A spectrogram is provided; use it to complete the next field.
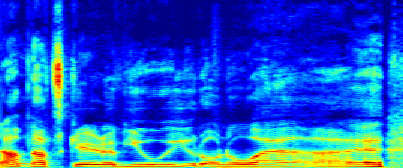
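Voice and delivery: very high shouted yell, "why" stretched out. Retelling how a fighter confronted another in the ring: imitating someone yelling. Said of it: "he just starts yelling at Shakur Stevenson".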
